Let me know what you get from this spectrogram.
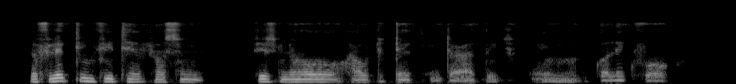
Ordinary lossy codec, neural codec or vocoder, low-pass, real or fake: Opus, 64 kbps; codec, 16 kHz, 4 kbps, FreqCodec, smaller model; 7.2 kHz; fake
